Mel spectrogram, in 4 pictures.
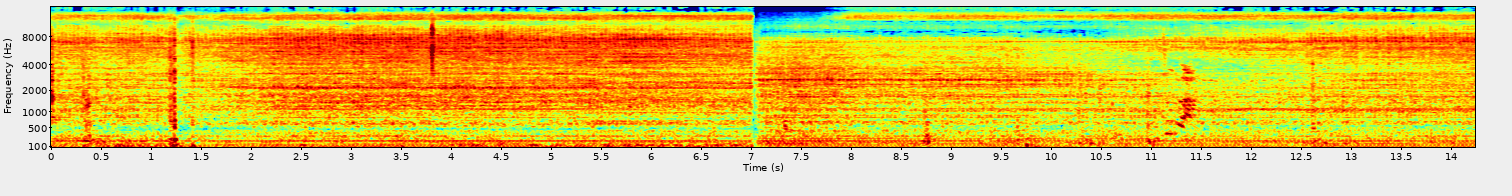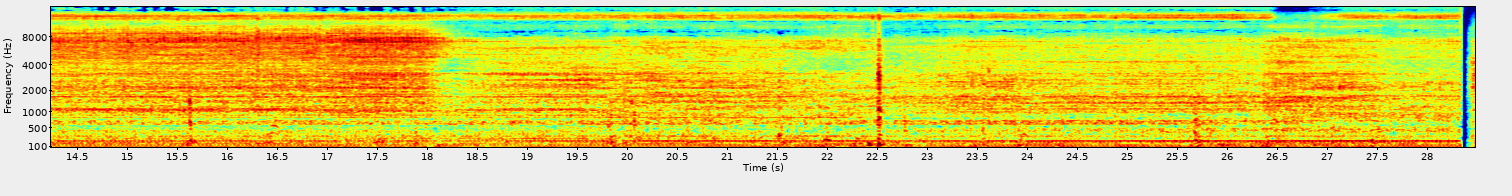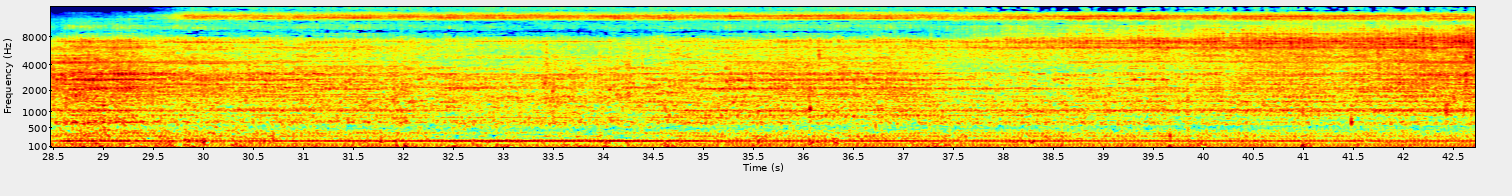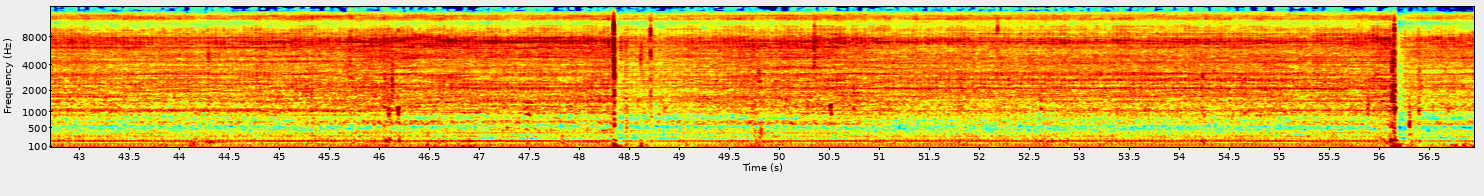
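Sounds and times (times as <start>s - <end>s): boat engine humming: 0.0s - 56.9s.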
